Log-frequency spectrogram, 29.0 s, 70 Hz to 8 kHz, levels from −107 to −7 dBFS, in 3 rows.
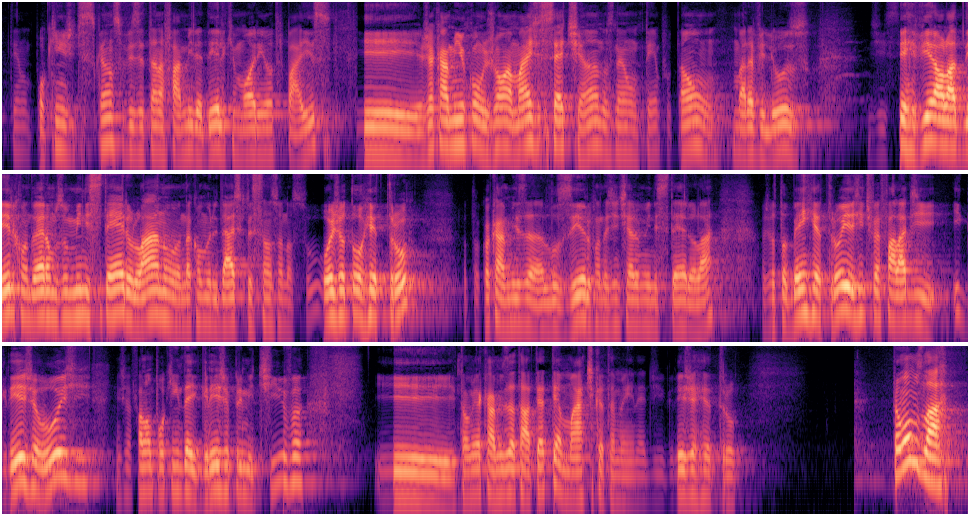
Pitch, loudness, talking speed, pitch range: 130 Hz, -28 LUFS, 205 wpm, 120-145 Hz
